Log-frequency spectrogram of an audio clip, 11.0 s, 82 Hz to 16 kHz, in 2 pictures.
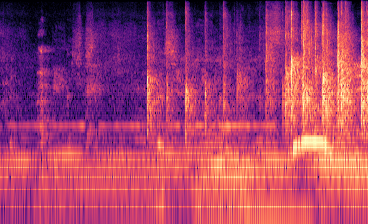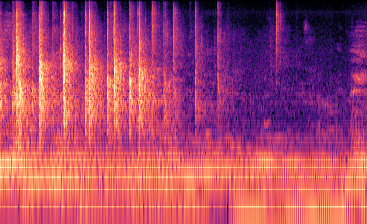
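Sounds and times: church music chords: 0.0 - 11.0
hand claps: 2.2 - 9.0.

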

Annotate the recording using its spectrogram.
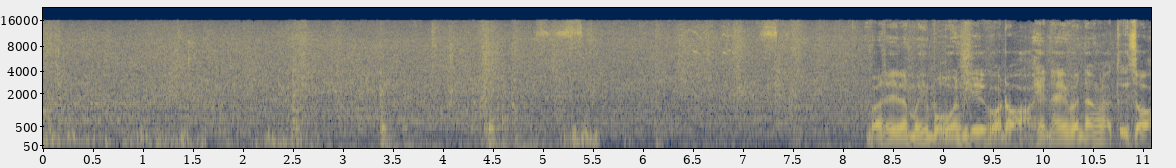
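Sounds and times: faint motor hum: 0.0 - 9.9
muffled knocks: 2.4 - 5.6.

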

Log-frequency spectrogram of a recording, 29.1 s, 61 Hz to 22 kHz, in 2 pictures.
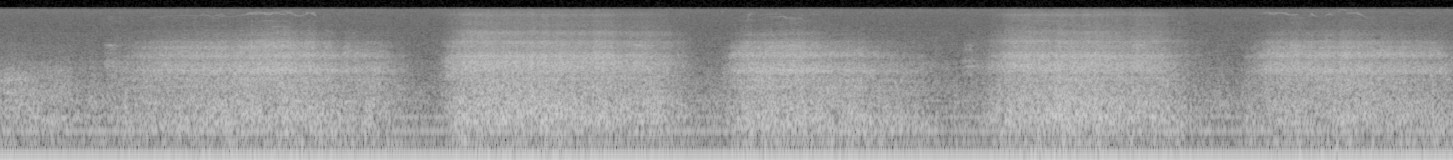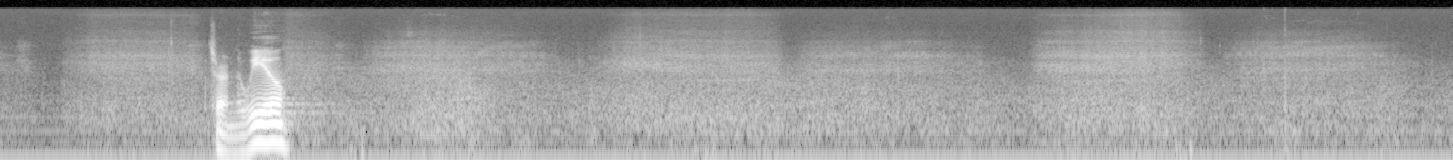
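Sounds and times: low electrical hum: 0.0 - 29.0
slow breathing: 0.0 - 29.0.

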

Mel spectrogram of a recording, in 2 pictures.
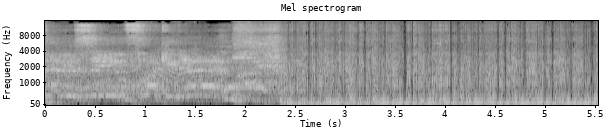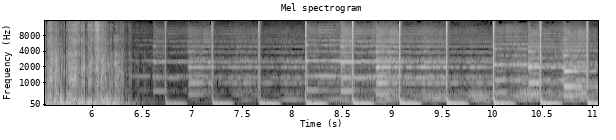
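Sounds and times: loud electronic dance music: 0.0 - 11.0.

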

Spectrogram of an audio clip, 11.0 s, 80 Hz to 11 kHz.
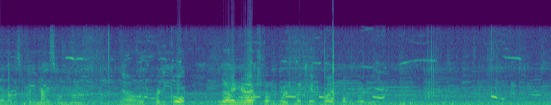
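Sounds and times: car radio music: 0.0 - 11.0
engine and road rumble: 0.0 - 11.0.

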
